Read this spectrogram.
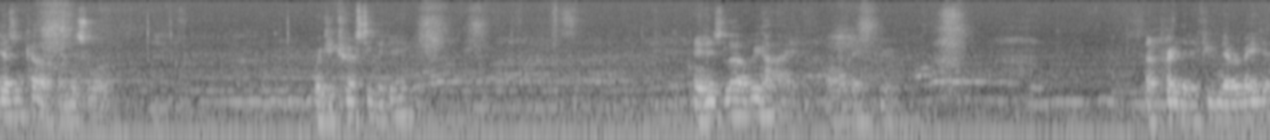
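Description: An older man prays aloud into a microphone in short, emotional bursts, with pauses between phrases.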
